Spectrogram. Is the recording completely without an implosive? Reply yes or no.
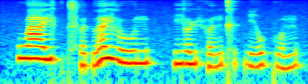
yes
